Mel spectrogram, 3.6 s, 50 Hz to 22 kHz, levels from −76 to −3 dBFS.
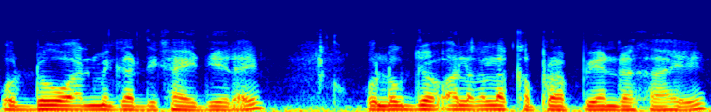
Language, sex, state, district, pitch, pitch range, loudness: Hindi, male, Arunachal Pradesh, Longding, 140 Hz, 135-145 Hz, -15 LUFS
